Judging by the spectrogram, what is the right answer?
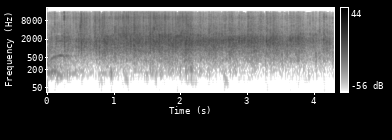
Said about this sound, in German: Applaus,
